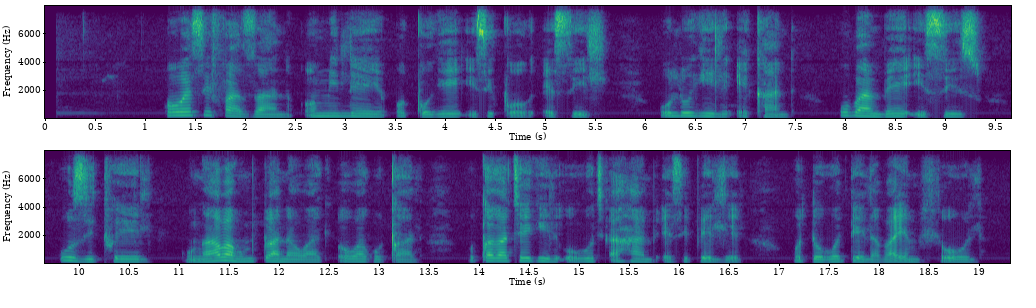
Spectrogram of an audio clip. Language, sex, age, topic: North Ndebele, female, 25-35, health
